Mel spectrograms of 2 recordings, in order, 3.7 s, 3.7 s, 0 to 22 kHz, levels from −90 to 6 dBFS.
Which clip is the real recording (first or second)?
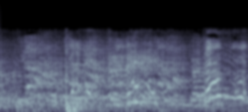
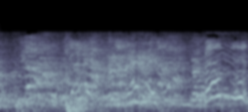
second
